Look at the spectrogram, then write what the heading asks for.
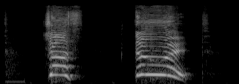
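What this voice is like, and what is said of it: Screaming very loudly. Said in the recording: “Why are you screaming? ... It's just ... screaming things as loud as he can into his microphone.”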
